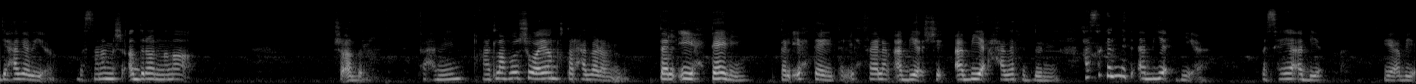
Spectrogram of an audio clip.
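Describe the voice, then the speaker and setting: A woman with an Upper Egyptian accent speaks fairly quickly in a high, animated voice with ordinary pitch variation and long, frequent pauses. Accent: Upper Egyptian (Sa'idi) dialect. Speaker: podcast host. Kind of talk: casual chat.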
